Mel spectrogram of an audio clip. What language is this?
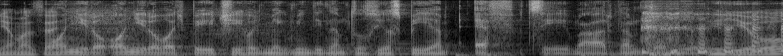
Hungarian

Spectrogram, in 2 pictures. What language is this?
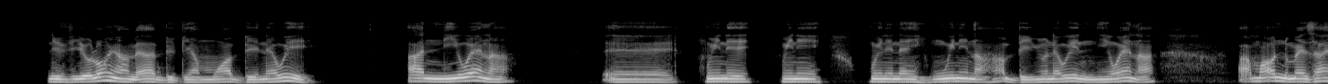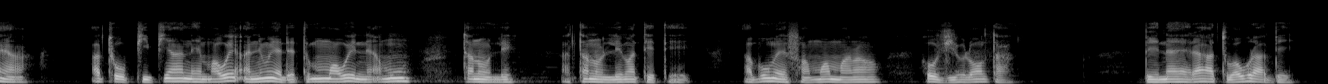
Bomu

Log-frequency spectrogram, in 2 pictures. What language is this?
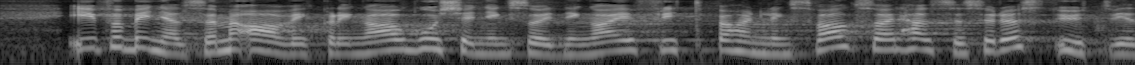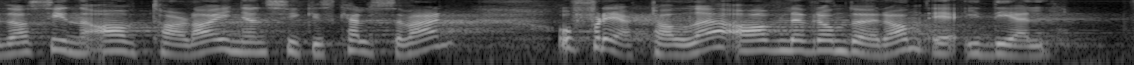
Norwegian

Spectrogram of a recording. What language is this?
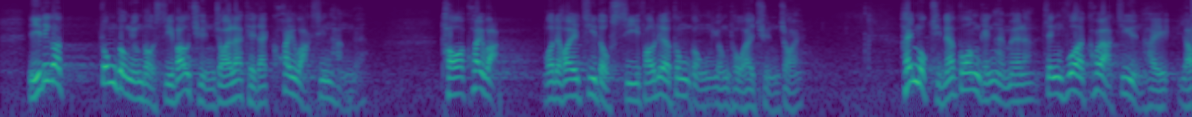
Cantonese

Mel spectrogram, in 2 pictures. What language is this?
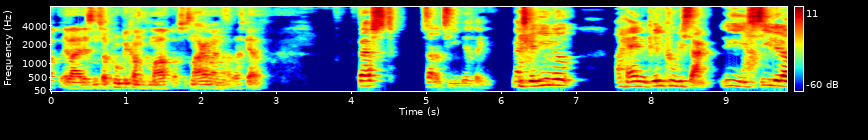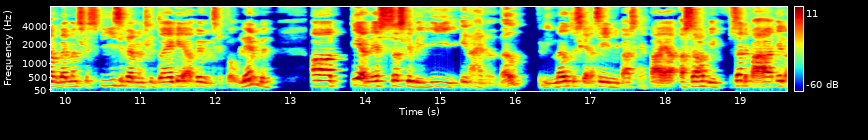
Danish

